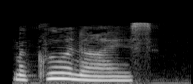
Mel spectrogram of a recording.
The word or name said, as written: mcluhanize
